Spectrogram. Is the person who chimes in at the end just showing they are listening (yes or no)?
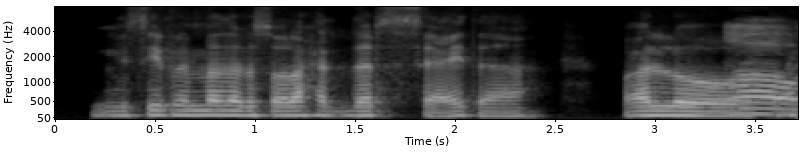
no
